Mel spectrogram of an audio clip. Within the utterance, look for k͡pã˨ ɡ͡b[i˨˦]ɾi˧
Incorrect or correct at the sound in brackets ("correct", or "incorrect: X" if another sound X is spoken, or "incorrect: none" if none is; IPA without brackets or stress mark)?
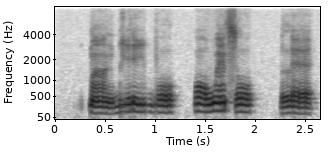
correct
